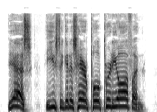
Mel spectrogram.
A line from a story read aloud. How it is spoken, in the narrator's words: roared the commissariat clerk again, swallowing another glass of vodka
